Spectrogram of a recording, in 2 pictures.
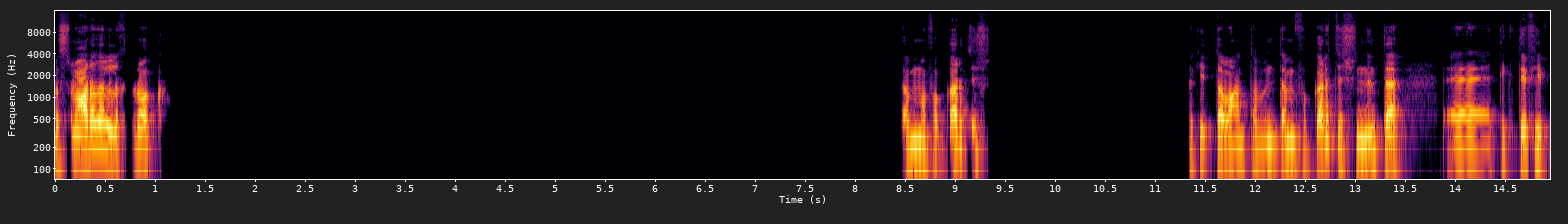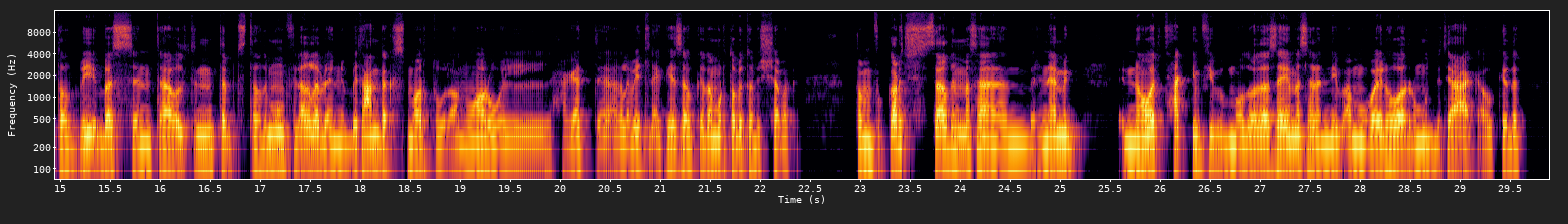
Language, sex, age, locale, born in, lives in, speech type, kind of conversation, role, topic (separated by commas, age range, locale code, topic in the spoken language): Arabic, male, 25-29, ar-EG, Egypt, Egypt, conversation, podcast, host, السماح للمساعدات الذكية بالاستماع في البيت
